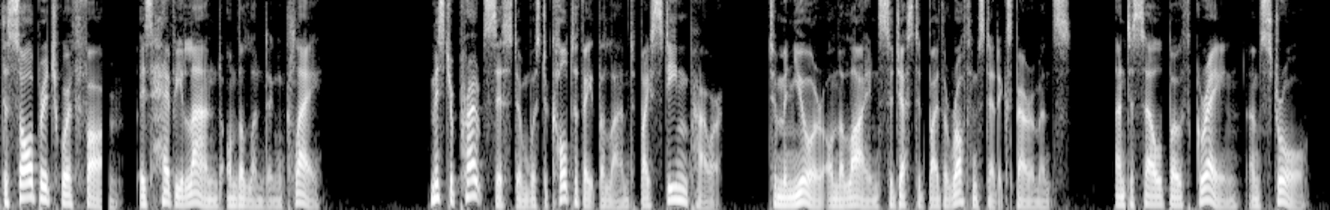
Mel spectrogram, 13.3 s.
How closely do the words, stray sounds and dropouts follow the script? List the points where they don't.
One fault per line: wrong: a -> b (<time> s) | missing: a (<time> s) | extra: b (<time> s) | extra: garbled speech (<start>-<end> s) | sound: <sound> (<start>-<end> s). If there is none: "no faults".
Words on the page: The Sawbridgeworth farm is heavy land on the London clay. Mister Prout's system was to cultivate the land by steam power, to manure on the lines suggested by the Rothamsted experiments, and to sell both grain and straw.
sound: dropout (1.0-1.1 s)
